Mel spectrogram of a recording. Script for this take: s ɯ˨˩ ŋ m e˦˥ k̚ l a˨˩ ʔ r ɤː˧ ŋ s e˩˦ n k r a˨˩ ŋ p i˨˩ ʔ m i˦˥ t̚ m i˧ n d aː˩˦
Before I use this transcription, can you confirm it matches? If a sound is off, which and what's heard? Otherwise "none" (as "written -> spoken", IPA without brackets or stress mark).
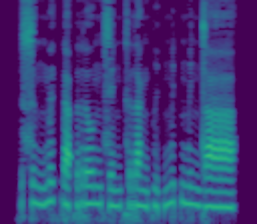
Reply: aː˩˦ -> aː˧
